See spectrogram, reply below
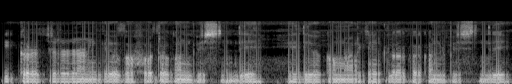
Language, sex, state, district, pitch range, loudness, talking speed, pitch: Telugu, male, Andhra Pradesh, Sri Satya Sai, 110-120 Hz, -18 LUFS, 95 wpm, 115 Hz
